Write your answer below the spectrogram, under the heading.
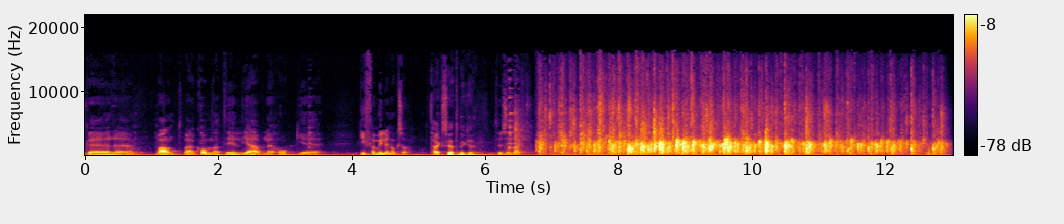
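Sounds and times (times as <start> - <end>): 
speech: 0.0 - 7.0
audience applause: 6.8 - 13.0.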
